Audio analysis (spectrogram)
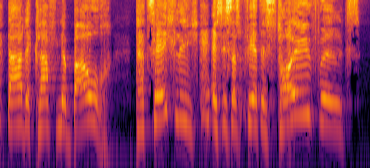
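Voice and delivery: loud, high, awestruck visionary calling out; feverish prophet. Acted. Mafaka shows the drunk Brafane the devil's horse, loud and awestruck.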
